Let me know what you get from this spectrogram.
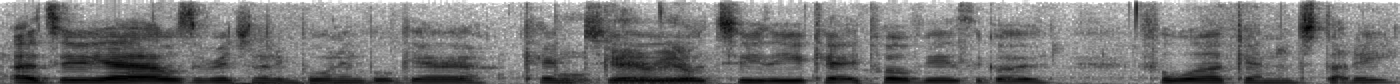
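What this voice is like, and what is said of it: Foreign accent. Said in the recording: “so you got an accent”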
